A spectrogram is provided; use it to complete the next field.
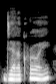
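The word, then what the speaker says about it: Delacroix: The villagers pronounced this name Delacroy, eventually made a great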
